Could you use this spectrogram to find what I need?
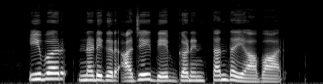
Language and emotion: Tamil, neutral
